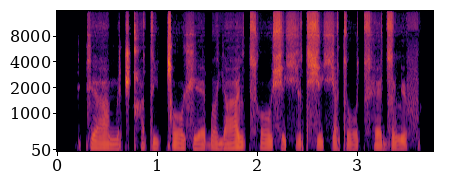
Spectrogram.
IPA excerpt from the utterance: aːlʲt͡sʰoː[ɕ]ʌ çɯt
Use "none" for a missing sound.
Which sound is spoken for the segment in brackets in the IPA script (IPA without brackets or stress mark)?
ɕ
